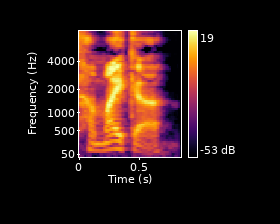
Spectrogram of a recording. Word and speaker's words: Jamaica: it looks like Jamaica, but I'm pretty sure it's pronounced Jamaica. Because it's like the... I think it's basically hibiscus.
